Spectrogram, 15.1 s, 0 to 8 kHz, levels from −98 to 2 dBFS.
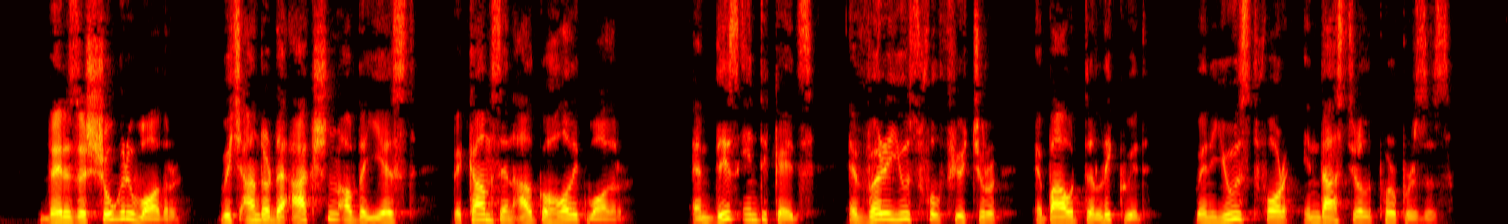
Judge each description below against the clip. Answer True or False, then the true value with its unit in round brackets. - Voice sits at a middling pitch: True (160 Hz)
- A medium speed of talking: False (125 wpm)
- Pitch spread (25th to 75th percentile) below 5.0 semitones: False (5.3 semitones)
